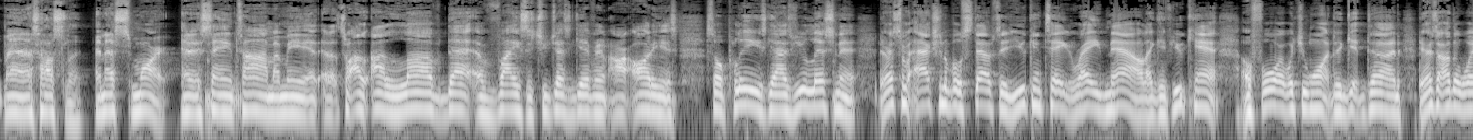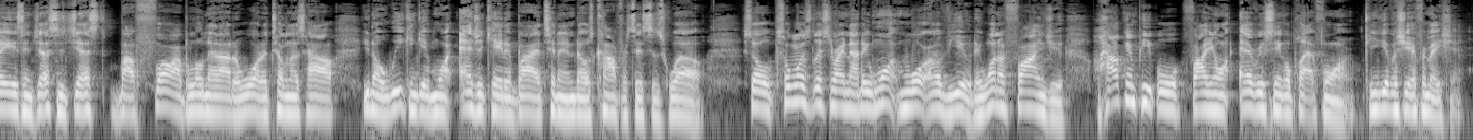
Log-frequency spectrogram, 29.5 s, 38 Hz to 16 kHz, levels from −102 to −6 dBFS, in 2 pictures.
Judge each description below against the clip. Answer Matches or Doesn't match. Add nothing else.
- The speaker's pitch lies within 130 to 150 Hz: Matches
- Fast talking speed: Matches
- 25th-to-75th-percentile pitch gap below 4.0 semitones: Matches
